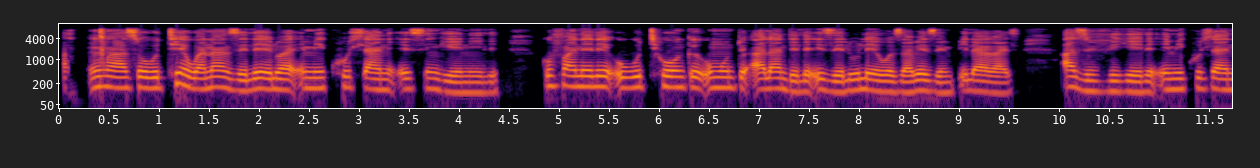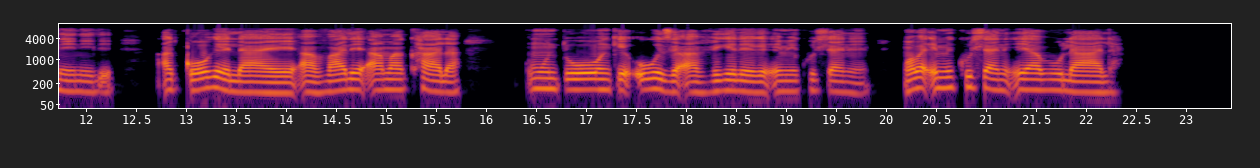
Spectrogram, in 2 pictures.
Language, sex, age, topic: North Ndebele, male, 18-24, health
